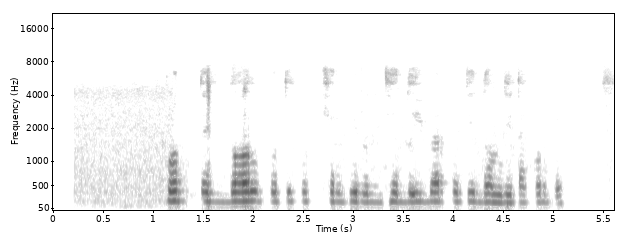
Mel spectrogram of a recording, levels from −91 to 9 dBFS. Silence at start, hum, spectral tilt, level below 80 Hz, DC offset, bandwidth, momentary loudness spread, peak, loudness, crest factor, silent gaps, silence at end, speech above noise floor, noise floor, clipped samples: 1.15 s; none; -7.5 dB/octave; -76 dBFS; under 0.1%; 7.6 kHz; 19 LU; -18 dBFS; -41 LUFS; 24 dB; none; 0.5 s; 28 dB; -69 dBFS; under 0.1%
